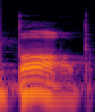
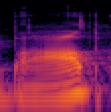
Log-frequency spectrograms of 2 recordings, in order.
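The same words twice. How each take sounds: First: The word is said with an Australian vowel. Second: The word is said with an American vowel. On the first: "they say Bob" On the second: "Americans would say Bob"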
